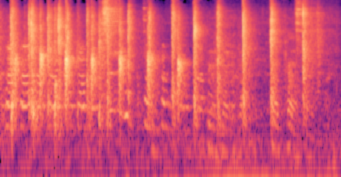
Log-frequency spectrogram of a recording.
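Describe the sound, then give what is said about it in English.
An audience claps, starting as a dense patter of many hands and thinning into slower, spaced-out claps over a few seconds, with faint voices underneath. “So, can we clap now?”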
